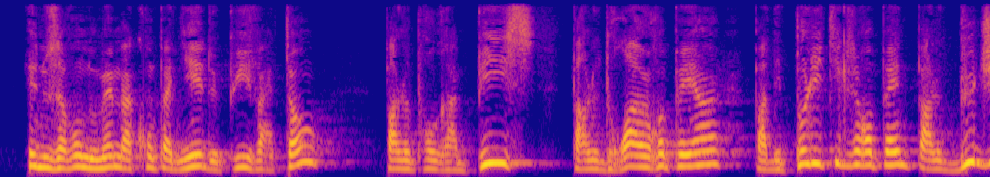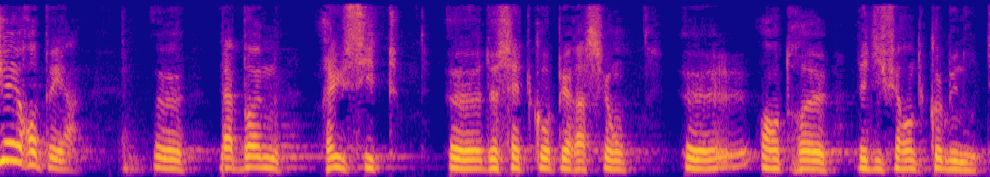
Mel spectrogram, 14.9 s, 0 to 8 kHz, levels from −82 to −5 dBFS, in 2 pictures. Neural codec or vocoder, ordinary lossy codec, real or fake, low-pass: none; none; real; 7.2 kHz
